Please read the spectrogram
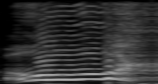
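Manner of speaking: loud high shocked "oh!"; shocked cry. Real, not acted. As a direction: cry out at the burn. Reacting to the burn joke.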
